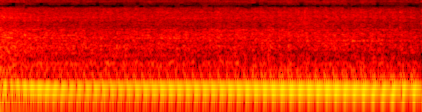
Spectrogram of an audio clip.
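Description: A cheap, cold quad ATV engine idles close by with a steady, loud, pulsing low putter and no talk.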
